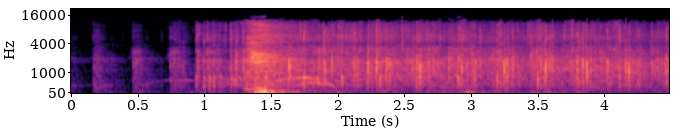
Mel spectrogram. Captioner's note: attendees clapping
